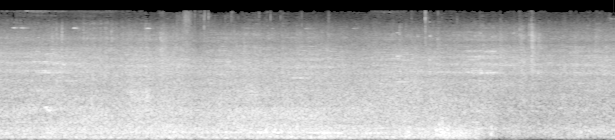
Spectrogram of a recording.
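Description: Double-stack intermodal container train's cars rolling past: a steady rumble of steel wheels on rail, with scattered clicks as the wheels pass over rail joints. The sound eases slightly after about seven seconds.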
